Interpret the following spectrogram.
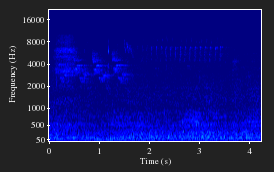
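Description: Near silence outdoors, with faint high bird chirps and a faint rapid high trill.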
